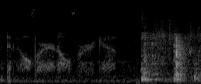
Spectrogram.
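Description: A woman's faint whispered voice, muttering under her breath between sentences, growing briefly louder near the end.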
